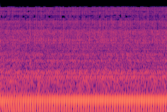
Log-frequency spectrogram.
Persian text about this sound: ماشین های خیاطی. کوچه کاست فروشی به کوچه خیاطان مبدل شده.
